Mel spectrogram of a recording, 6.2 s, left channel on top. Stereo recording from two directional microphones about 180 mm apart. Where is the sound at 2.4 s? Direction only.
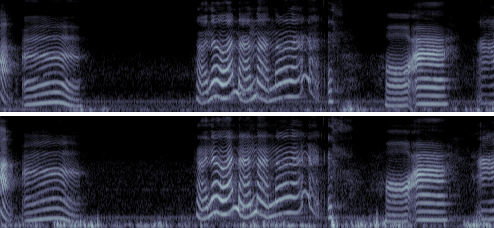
10° left (ahead or behind).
